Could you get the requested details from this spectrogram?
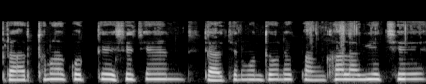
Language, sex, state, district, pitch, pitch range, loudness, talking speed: Bengali, male, West Bengal, Malda, 230 Hz, 220-240 Hz, -15 LUFS, 125 wpm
